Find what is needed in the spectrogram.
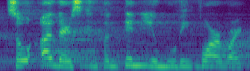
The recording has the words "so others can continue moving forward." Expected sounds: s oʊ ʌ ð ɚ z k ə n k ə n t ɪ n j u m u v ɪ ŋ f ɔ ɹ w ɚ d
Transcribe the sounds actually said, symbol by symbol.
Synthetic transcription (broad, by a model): s oʊ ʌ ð ɚ s k ə n k ə n t ɪ n j u m u v ɪ ŋ f ɔ ɹ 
